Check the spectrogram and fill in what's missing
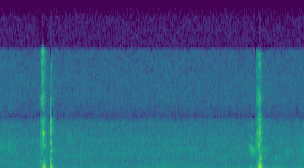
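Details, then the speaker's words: Adult in a cancer study with intractable hiccups and choking spasms: sudden brief throat catches, a quick double one, then another about three seconds later, in a quiet room; hiccups. "I know that the hiccups will probably stop before I get there because they like to stop for doctors"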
